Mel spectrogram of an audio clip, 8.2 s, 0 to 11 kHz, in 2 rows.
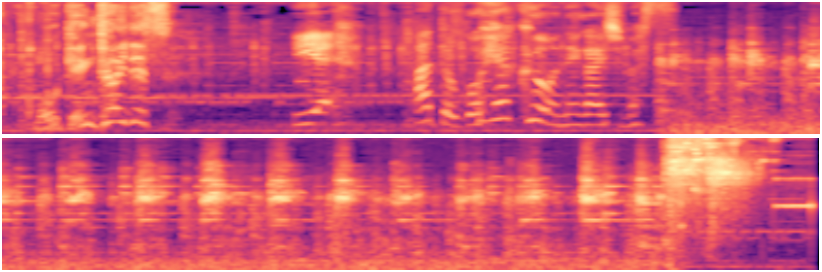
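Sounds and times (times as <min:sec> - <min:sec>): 
speech: 0:00.2 - 0:03.9
pressure bulkhead straining metal rumble: 0:00.8 - 0:07.6
pressure bulkhead cracking in a shattering burst: 0:03.5 - 0:08.1.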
